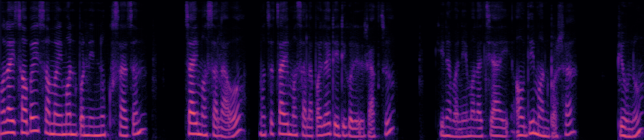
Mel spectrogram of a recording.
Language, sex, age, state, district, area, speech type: Nepali, female, 30-45, West Bengal, Darjeeling, rural, spontaneous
